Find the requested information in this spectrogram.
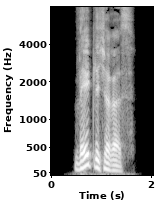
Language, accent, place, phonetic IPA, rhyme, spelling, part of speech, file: German, Germany, Berlin, [ˈvɛltlɪçəʁəs], -ɛltlɪçəʁəs, weltlicheres, adjective, De-weltlicheres.ogg
- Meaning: strong/mixed nominative/accusative neuter singular comparative degree of weltlich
